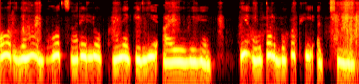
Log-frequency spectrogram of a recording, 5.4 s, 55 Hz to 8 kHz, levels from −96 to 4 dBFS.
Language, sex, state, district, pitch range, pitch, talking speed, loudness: Hindi, female, Bihar, Supaul, 210-285 Hz, 250 Hz, 190 wpm, -11 LUFS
